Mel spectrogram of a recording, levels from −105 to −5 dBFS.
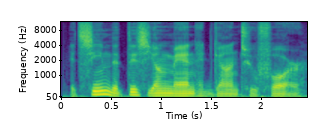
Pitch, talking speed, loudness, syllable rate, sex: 95 Hz, 245 wpm, -16 LUFS, 4.8 syllables/s, male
